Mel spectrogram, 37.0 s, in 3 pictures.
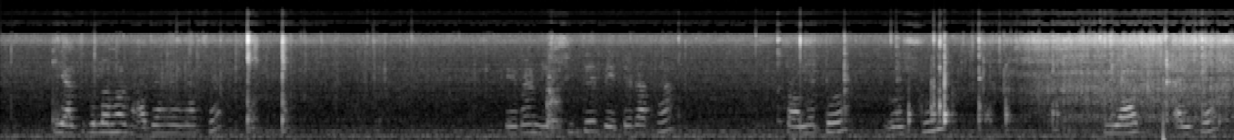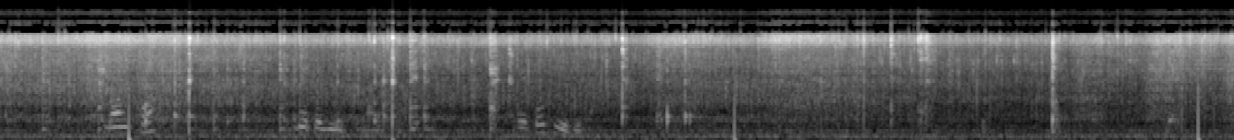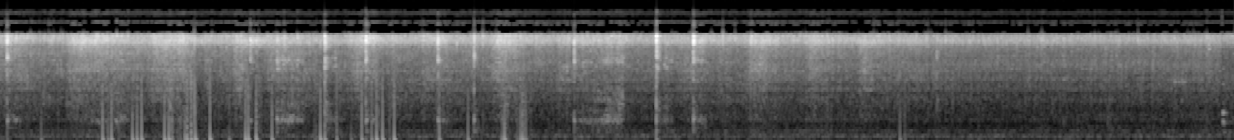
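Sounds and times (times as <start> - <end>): paste sizzling in hot oil: 8.9 - 37.0
metal spatula scraping a wok: 18.5 - 19.4, 22.8 - 33.5.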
